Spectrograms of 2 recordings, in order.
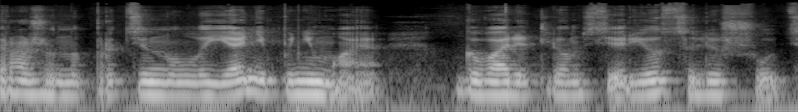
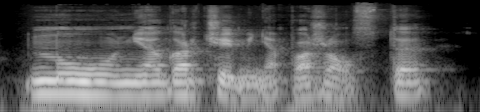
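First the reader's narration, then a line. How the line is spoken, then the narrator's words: Grumbling, mock offense. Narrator (Russian): проворчал он с нарочитой обидой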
